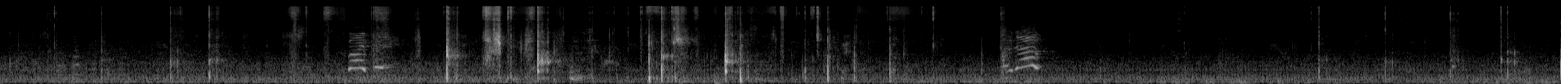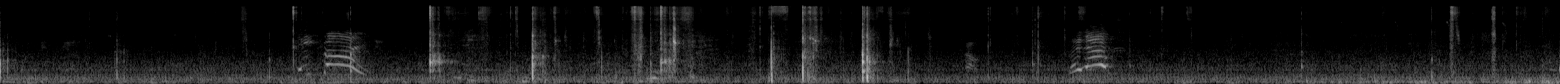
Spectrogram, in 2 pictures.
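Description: Pickleball paddles hitting a hard plastic ball in two short rallies, sharp pops about a second apart.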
